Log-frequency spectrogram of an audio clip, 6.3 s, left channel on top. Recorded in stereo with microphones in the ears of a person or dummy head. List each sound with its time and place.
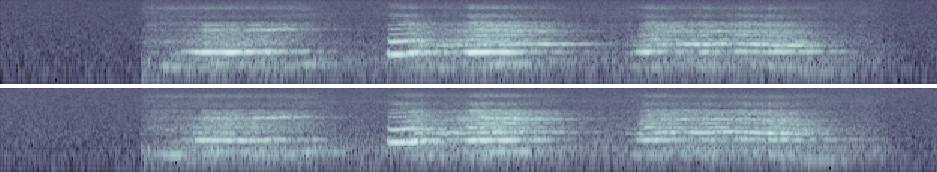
0.9 s a squeak: 10° left (ahead or behind), 1.4 m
